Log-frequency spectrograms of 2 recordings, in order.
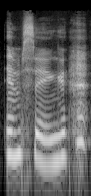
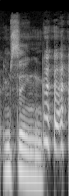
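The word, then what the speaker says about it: M'sing: Sure, sounds like in sync. – Tell me why. – Nice. Imsing. – Imsing, which sometimes took the form of a deer-like creature with leathery wings.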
